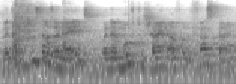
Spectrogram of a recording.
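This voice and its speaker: A man's voice: high voice, expressive, a little fast. French man telling stories in an echoey hall. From France. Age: 30s. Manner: storytelling, personal anecdotes, non-native phrasing. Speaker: conference speaker. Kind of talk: timed slide presentation. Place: event hall at a launch party. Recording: very echoey hall, distant mic, noisy.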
